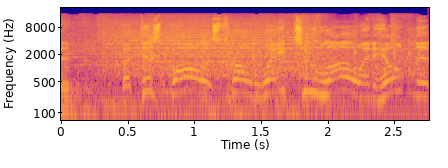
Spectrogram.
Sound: voiceover

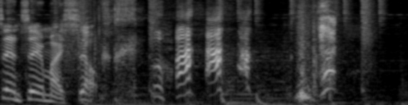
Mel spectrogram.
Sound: laughing

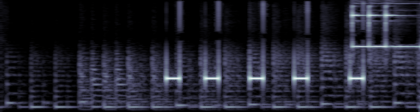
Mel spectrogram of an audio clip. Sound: beeping

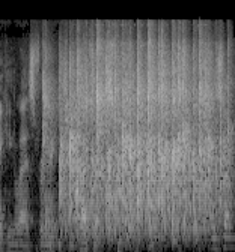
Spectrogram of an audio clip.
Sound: audience applause

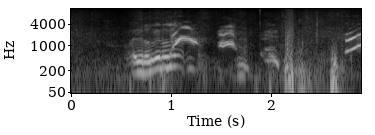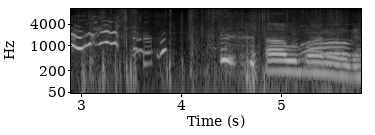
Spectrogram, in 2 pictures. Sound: screaming

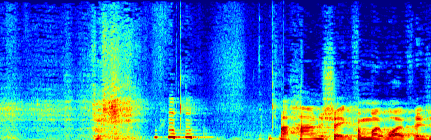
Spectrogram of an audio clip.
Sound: laughing

